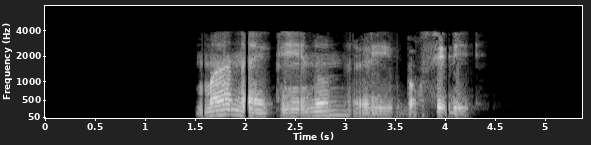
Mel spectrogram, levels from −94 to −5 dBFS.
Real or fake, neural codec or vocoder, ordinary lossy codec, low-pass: real; none; AAC, 16 kbps; 7.2 kHz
